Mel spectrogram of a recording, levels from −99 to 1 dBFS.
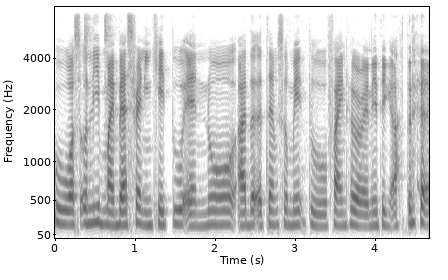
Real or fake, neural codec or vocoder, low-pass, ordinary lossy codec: real; none; 7.2 kHz; none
